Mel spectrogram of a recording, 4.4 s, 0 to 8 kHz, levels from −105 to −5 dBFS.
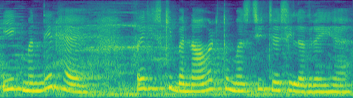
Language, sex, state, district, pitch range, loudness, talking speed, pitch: Hindi, female, Chandigarh, Chandigarh, 210-285 Hz, -14 LUFS, 160 wpm, 235 Hz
